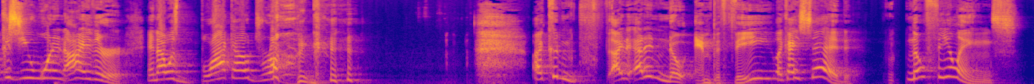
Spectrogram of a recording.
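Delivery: very high, squealing comic self-defence; defensive protest. Acted. Storyteller defending himself to critics, high squealed protest. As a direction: protest shrilly through a bit of laughter.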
